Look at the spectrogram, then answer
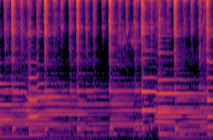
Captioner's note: haha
